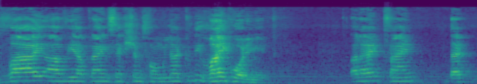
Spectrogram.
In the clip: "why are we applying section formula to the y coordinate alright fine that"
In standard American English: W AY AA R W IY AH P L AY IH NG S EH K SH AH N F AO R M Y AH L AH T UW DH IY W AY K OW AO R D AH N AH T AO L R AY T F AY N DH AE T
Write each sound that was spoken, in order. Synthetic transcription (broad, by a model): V AY AA R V IY AH P L AY IH NG S EH K SH AH N F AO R M Y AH L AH T UW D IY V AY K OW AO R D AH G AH T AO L AY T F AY N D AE T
